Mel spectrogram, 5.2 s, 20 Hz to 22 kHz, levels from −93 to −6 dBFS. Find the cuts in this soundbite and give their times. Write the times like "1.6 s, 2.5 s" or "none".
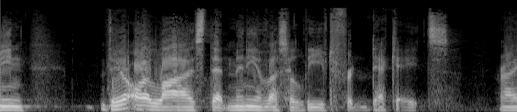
1.0 s, 2.9 s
